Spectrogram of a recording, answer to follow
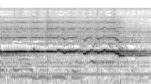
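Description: Background music led by a flute, holding a high note with small ornamental trills and fading near the end.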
